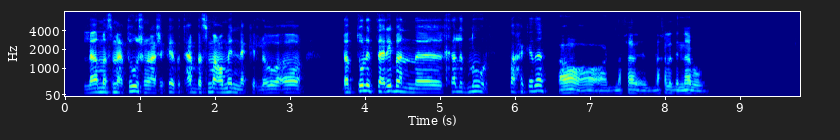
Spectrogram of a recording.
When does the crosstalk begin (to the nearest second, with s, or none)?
none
